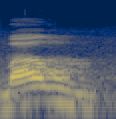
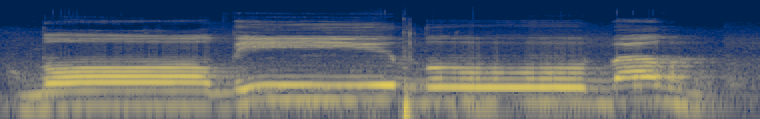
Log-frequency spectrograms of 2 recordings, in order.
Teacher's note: Jadi ketika dia sukun harus ada dorongan, nggak berhenti suaranya, tapi ada suara yang mengalir.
